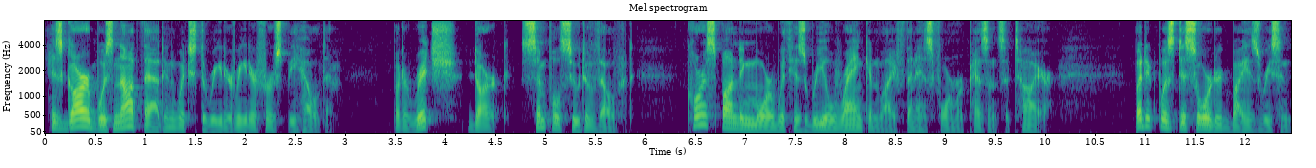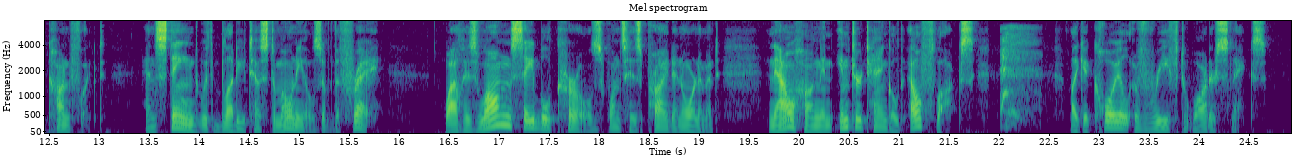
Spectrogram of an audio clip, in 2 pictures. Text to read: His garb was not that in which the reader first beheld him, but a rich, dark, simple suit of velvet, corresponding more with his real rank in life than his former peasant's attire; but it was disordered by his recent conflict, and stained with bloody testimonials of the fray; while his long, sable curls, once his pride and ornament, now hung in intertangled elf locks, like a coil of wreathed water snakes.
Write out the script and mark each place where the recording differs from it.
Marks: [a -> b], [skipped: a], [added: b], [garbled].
His garb was not that in which the reader [added: reader] first beheld him, but a rich, dark, simple suit of velvet, corresponding more with his real rank in life than his former peasant's attire; but it was disordered by his recent conflict, and stained with bloody testimonials of the fray; while his long, sable curls, once his pride and ornament, now hung in intertangled elf locks, like a coil of wreathed water snakes.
